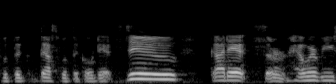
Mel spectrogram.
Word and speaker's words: godet: a huge fan of the godets uh go go that they have in uh this skirt I think you pronounced the T on that godet um but I do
